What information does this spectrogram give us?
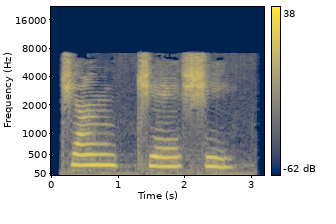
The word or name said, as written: Chiang Chieh-shih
